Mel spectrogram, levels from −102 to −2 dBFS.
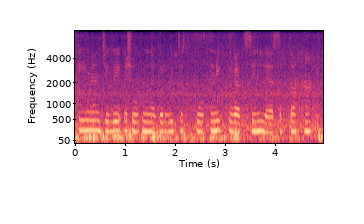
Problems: constant background noise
